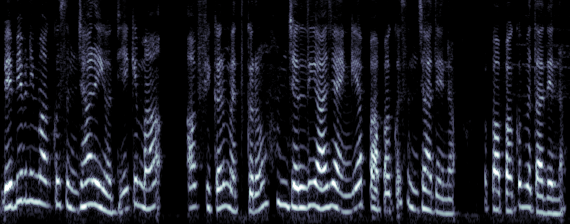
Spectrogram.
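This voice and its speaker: A woman reading scripted storybook narration for an animated cartoon. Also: sits high, a little slow, dry recording.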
